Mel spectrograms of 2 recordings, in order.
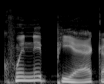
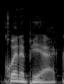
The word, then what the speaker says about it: Quinnipiac: The Quinnipiac, I always butcher this. How do you say it? – Quinnipiac.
